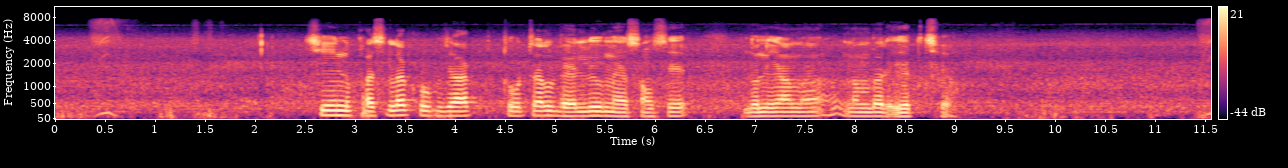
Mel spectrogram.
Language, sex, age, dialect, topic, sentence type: Maithili, male, 56-60, Bajjika, agriculture, statement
